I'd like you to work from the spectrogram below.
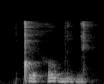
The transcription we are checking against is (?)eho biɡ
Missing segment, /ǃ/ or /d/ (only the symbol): ǃ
